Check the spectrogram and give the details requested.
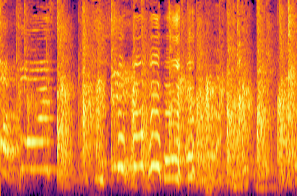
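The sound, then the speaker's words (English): An audience at a live comedy show cheers and whoops loudly in response to a question about fuck boys, with scattered clapping and laughter, a dense, continuous roar of voices lasting a few seconds. “I don't know if you should cheer for that.”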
